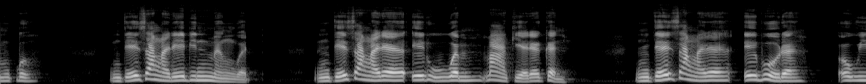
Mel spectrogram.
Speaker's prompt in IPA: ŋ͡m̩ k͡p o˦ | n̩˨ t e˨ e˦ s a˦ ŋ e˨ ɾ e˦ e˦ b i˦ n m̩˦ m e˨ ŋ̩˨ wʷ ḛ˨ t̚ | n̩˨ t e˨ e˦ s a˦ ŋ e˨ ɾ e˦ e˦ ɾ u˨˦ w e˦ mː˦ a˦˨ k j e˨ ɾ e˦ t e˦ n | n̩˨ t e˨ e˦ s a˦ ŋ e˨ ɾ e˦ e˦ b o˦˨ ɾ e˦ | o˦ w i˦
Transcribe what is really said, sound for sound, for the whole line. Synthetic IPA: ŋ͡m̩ k͡p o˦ | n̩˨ t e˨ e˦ s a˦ ŋ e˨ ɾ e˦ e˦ b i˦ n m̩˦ m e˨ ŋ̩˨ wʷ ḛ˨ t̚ | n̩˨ t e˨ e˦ s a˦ ŋ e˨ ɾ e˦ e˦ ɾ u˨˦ w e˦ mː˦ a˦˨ k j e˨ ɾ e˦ k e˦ n | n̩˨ t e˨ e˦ s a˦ ŋ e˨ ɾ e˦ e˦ b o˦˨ ɾ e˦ | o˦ w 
